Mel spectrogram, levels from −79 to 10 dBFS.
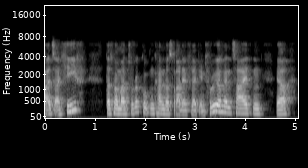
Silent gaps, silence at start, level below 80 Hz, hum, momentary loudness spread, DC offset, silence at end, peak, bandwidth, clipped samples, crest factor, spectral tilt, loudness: none; 0 s; -62 dBFS; none; 7 LU; under 0.1%; 0.1 s; -4 dBFS; 7.4 kHz; under 0.1%; 16 dB; -6 dB/octave; -20 LUFS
